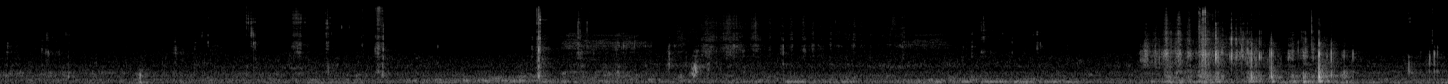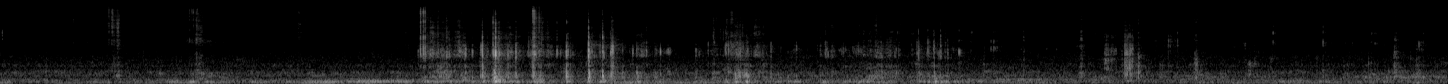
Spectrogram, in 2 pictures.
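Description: Close-miked chewing and mouth sounds of a person eating McDonald's French fries, with scattered soft clicks and two louder, noisier stretches about 12 and 20 seconds in.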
